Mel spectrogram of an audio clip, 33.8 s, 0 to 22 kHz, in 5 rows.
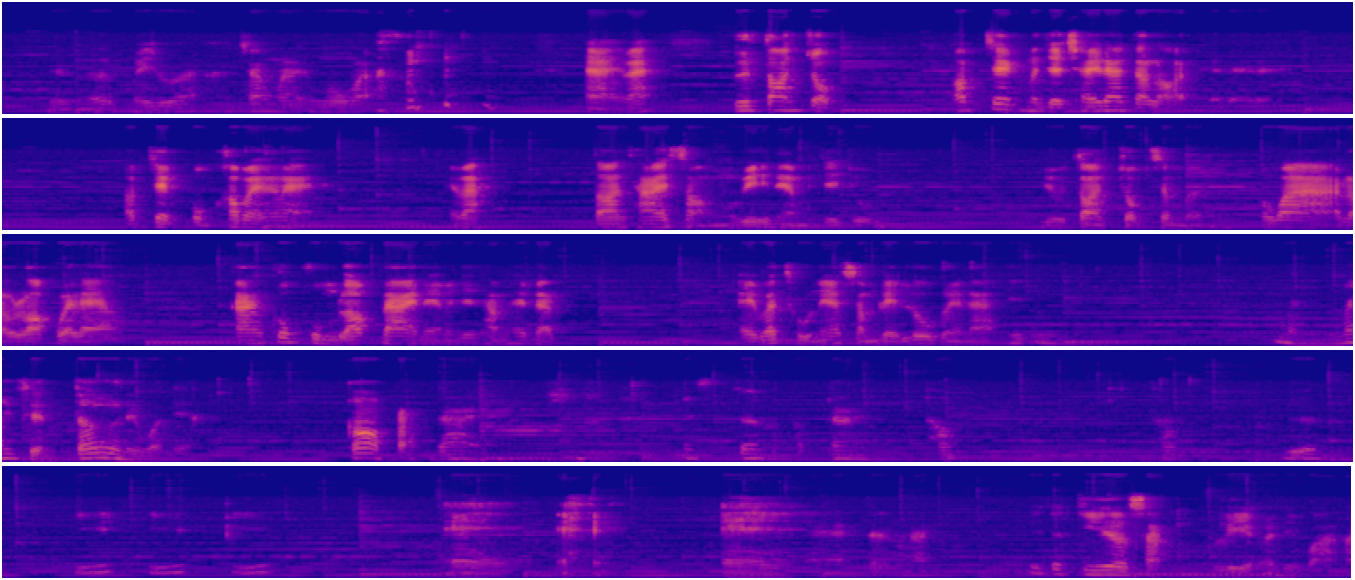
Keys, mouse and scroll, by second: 2.0 click, 7.8 click, 8.0 click, 18.1 click, 21.2 click, 25.9 click, 26.5-31.7 middle drag, 26.5-28.1 scroll down 2, 28.1-29.4 scroll down 1, 29.4-31.7 scroll down 1, 32.3 click.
